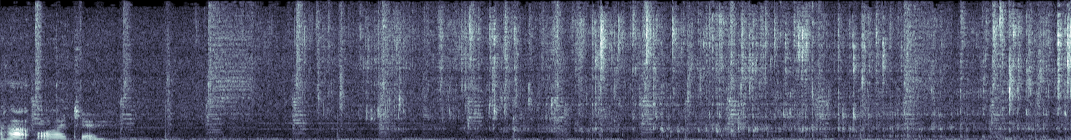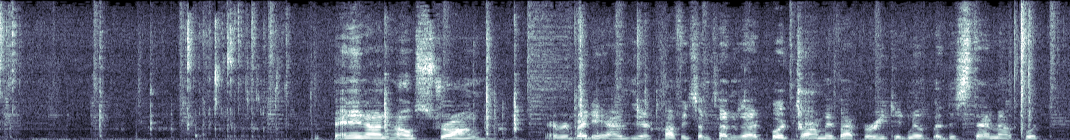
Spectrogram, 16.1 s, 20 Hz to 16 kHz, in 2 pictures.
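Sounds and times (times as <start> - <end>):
hot water pouring into a cup: 2.3 - 8.3, 9.2 - 10.4.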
